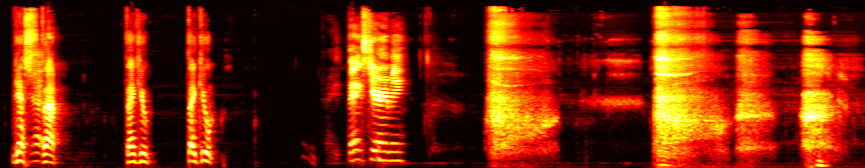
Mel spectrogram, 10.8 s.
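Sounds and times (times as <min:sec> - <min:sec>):
speech: 0:00.2 - 0:00.8, 0:01.6 - 0:02.8, 0:04.2 - 0:05.2
heavy breathing: 0:05.3 - 0:10.8.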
